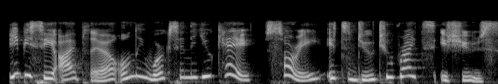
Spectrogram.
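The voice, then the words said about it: Put-on British accent. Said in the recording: “I really like your British accent. It's pretty good.”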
